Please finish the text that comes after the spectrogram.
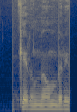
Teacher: la e de que se fusiona con la e de era.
